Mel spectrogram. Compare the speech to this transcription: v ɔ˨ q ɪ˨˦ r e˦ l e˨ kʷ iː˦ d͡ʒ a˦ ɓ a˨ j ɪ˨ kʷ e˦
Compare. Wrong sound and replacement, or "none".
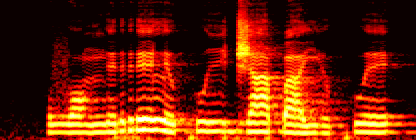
q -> ŋ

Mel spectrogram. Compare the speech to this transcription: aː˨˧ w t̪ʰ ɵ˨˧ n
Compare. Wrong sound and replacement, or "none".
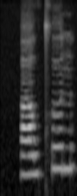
ɵ˨˧ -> ɵ˥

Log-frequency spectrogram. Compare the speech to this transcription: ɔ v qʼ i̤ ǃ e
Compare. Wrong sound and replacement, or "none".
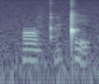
none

